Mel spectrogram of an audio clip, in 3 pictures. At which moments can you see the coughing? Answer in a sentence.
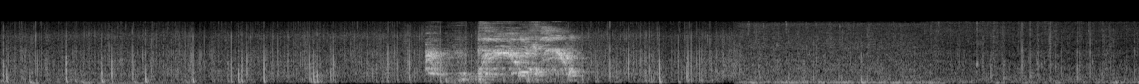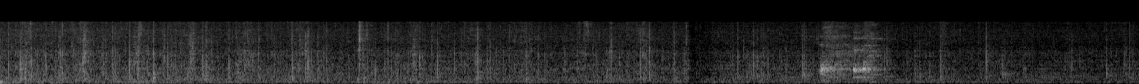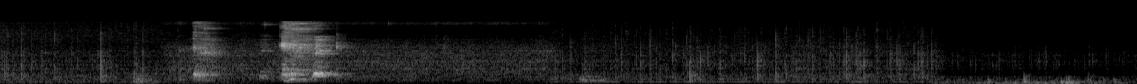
The coughing can be heard from 4.2 to 5.8 s, from 19.6 to 20.2 s and from 24.7 to 26.2 s.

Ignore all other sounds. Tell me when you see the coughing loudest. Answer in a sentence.
The loudest moment of the coughing is at 5 seconds.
